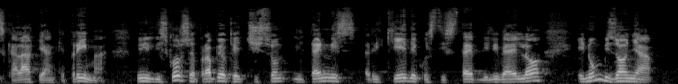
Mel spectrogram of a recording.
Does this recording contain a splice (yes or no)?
no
